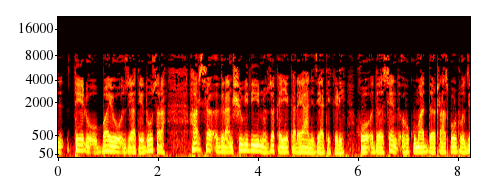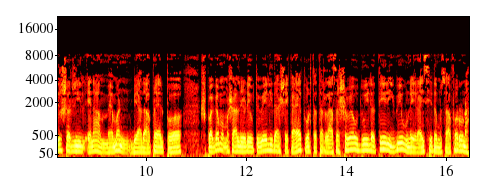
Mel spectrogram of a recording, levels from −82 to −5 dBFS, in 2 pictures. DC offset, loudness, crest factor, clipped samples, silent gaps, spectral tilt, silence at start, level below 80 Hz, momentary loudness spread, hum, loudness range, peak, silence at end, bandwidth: under 0.1%; -18 LUFS; 12 dB; under 0.1%; none; -6.5 dB/octave; 0 s; -40 dBFS; 4 LU; none; 1 LU; -4 dBFS; 0 s; 8.8 kHz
